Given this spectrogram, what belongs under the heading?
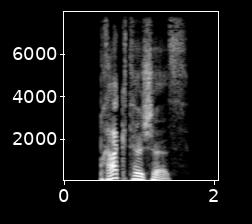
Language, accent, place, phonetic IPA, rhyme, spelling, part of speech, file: German, Germany, Berlin, [ˈpʁaktɪʃəs], -aktɪʃəs, praktisches, adjective, De-praktisches.ogg
- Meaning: strong/mixed nominative/accusative neuter singular of praktisch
